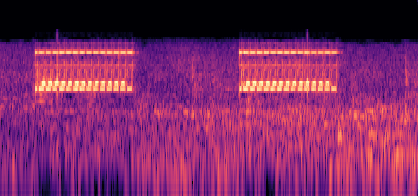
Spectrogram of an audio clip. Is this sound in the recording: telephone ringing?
yes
